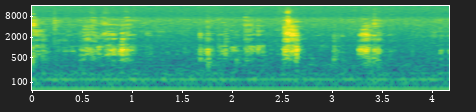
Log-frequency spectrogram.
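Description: Faint rustling and a few soft clicks from a small necklace package being handled in the hands, over a low steady hum.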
